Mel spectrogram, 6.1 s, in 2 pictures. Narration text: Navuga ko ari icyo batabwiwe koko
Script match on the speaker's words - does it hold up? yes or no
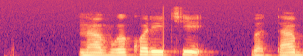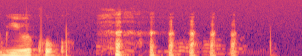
no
